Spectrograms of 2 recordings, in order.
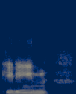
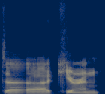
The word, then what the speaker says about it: Quirin: The correct Spanish pronunciation of my last name is Quirin, but Quirin is fine.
